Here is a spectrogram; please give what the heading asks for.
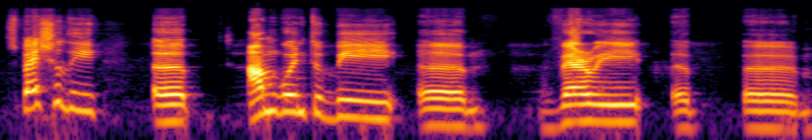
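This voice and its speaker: A man with a Russian accent hosting a casual panel, joking and teasing the guests with quick interjections. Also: on the high side, very animated, bright, forceful tone, clear, resonant tone, no echo, studio quality.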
